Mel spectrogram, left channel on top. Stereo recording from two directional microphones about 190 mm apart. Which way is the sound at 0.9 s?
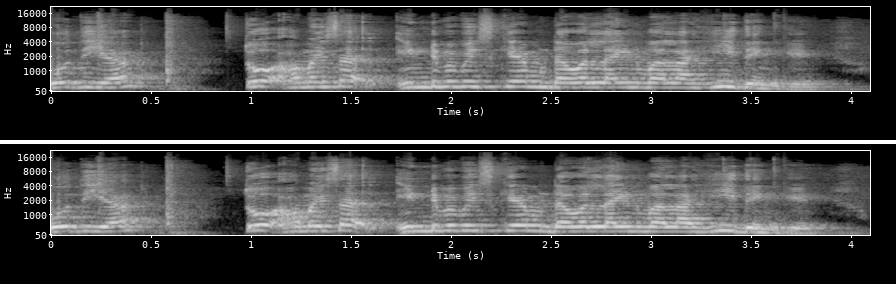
30° left (ahead or behind).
